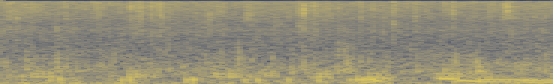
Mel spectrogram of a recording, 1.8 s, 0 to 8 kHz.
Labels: {"label": "biophony", "recorder": "SoundTrap 300"}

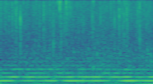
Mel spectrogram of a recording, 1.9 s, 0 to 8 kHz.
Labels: {"label": "biophony, midshipman", "recorder": "SoundTrap 500"}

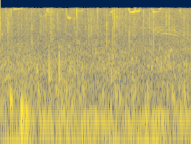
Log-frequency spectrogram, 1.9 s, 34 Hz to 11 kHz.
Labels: {"label": "biophony, dolphin", "recorder": "SoundTrap 500"}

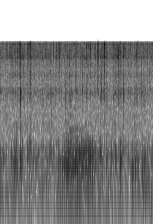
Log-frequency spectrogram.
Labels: {"label": "biophony", "recorder": "HydroMoth"}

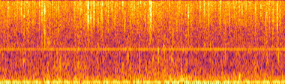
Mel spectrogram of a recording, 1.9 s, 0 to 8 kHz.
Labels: {"label": "anthrophony, boat engine", "recorder": "SoundTrap 500"}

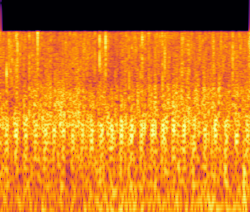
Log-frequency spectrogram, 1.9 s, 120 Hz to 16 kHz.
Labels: {"label": "biophony, rattle", "recorder": "SoundTrap 500"}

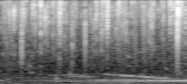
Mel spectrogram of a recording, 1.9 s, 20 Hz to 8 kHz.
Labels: {"label": "biophony", "recorder": "SoundTrap 300"}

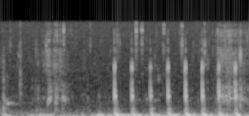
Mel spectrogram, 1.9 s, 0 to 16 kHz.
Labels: {"label": "biophony, knock", "recorder": "SoundTrap 300"}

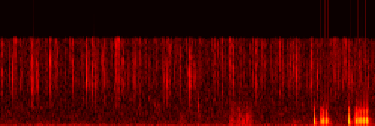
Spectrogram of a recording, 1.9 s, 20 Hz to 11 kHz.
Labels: {"label": "biophony, knock croak", "recorder": "SoundTrap 300"}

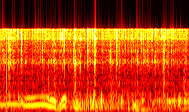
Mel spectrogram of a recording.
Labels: {"label": "biophony, cascading saw", "recorder": "HydroMoth"}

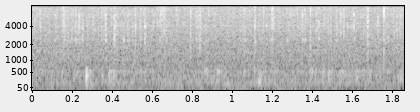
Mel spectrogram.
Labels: {"label": "ambient", "recorder": "HydroMoth"}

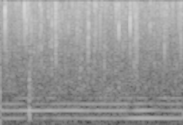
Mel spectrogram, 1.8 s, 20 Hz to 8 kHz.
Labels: {"label": "biophony, midshipman", "recorder": "SoundTrap 500"}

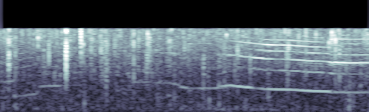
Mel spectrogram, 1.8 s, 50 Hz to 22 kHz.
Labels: {"label": "biophony", "recorder": "SoundTrap 300"}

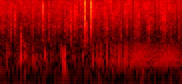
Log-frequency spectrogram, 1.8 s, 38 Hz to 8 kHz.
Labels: {"label": "biophony, grouper groan", "recorder": "SoundTrap 300"}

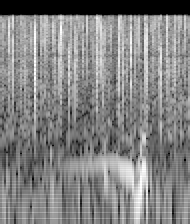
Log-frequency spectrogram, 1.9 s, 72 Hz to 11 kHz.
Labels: {"label": "biophony, cascading saw", "recorder": "SoundTrap 600 or HydroMoth"}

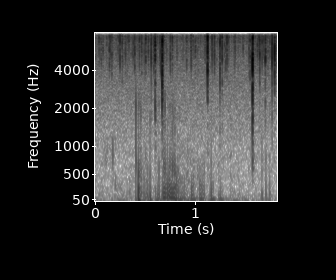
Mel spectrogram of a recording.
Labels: {"label": "biophony", "recorder": "SoundTrap 300"}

